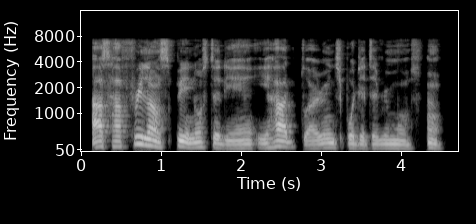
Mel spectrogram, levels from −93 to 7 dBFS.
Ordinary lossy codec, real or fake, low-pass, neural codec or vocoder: none; real; 7.2 kHz; none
